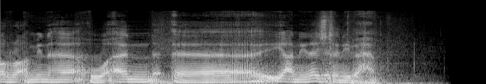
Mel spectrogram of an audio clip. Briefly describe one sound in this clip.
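An elderly man speaks calmly and steadily into a microphone, close by.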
